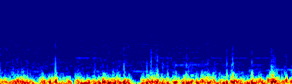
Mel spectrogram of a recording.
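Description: Wind buffeting the microphone and road noise in an open convertible at highway speed: a loud, uneven low rumble.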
